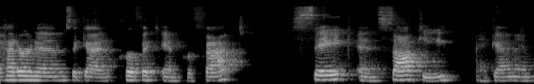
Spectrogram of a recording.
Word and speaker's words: sake: I know it's more sake, not sake. That's how we say it in the US.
